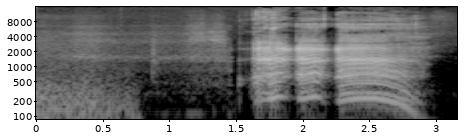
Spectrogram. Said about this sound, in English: I'm breathing awfully hard over there, my friend.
